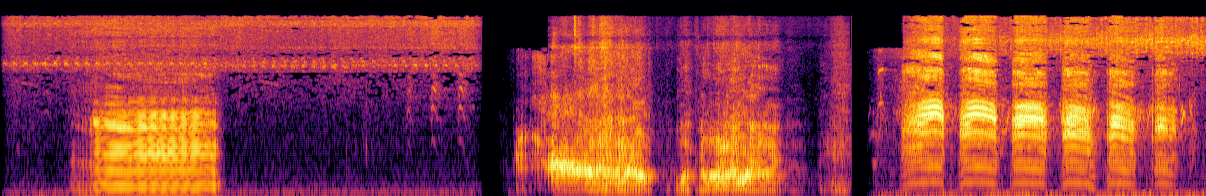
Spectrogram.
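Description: A cow mooing once, a low call a little over a second long; then a rough growl in two parts; then mallard ducks quacking, a quick run of about eight quacks.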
